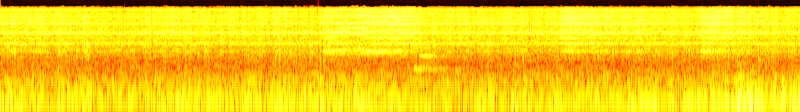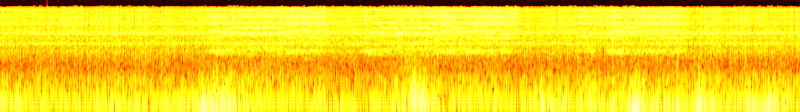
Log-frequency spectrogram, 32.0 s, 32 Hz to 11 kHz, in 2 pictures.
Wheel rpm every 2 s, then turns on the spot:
200, 200, 200, 200, 200, 200, 200, 200, 200, 200, 200, 190, 200, 200, 200, 190.
none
